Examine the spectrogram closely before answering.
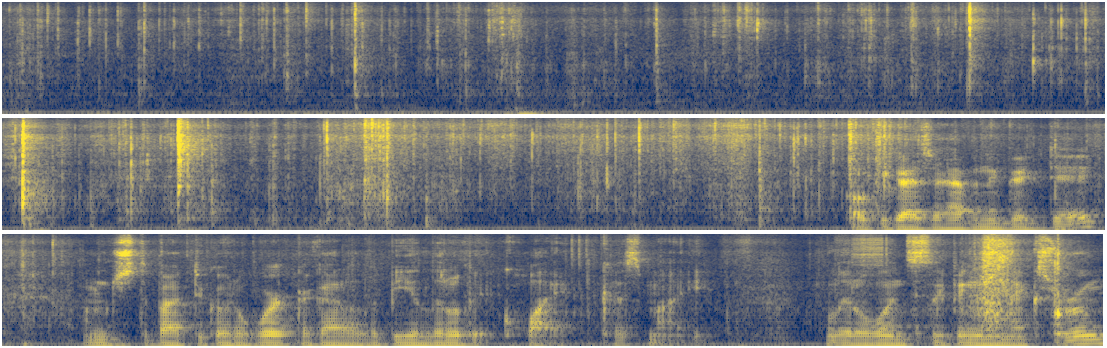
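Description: A cardboard box rubs and taps against a soft mat.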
